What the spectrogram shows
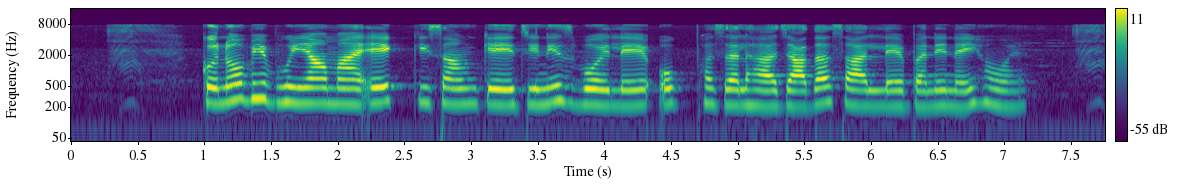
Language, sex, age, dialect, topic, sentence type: Chhattisgarhi, female, 25-30, Central, agriculture, statement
